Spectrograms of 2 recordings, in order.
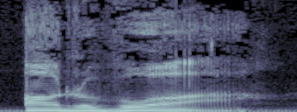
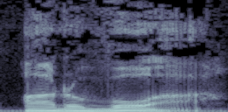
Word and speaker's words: Au revoir: We have a French word, A-U, and then R-E-V-O-I-R. Au revoir. That's how it's pronounced. Au revoir.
